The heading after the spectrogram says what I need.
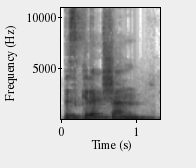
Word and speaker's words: description: وصف description، طبعا تي اي او ان هتدي نطق الايه لكنها شن كده، اوكي.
